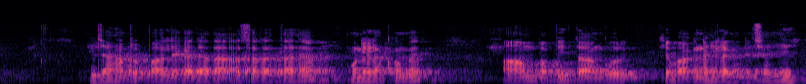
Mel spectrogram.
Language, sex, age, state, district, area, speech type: Hindi, male, 45-60, Uttar Pradesh, Varanasi, rural, spontaneous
